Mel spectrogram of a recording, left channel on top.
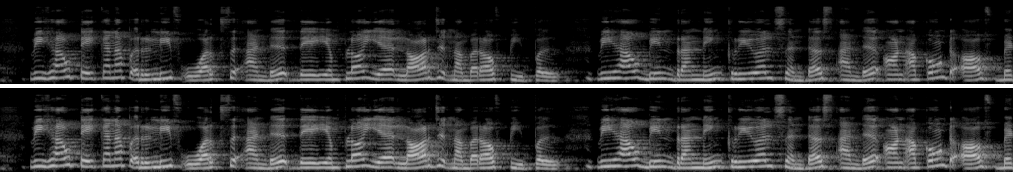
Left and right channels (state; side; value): quieter; left; 5.4 dB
